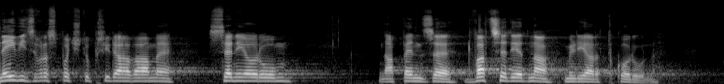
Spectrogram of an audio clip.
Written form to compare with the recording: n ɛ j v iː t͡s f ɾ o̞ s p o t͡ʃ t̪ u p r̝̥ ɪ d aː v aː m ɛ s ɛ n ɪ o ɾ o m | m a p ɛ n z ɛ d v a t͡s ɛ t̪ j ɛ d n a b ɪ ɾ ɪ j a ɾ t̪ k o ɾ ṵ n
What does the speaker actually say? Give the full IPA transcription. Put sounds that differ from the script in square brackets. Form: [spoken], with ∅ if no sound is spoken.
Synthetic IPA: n ɛ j v iː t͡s [v] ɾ o̞ s p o t͡ʃ t̪ u p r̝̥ ɪ d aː v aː m ɛ s ɛ n ɪ o ɾ [u] m | [n] a p ɛ n z ɛ d v a t͡s ɛ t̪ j ɛ d n a [m] ɪ [l] ɪ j a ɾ t̪ k o ɾ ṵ n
